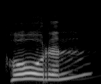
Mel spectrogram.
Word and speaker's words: horen: Misalnya, "horen," "ho" dibaca panjang karena tidak diakhiri dengan konsonan.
